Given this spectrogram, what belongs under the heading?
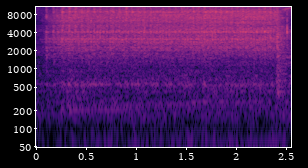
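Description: A sewing machine stitching steadily as quilt squares are chain pieced, a continuous close, fairly quiet mechanical hum and whir that ends with a faint click.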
